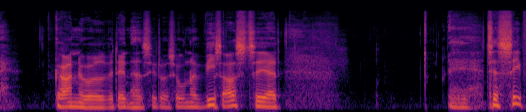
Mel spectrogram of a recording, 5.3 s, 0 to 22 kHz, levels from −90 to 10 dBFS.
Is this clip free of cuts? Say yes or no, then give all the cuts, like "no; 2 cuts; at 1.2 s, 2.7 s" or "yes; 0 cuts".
no; 1 cut; at 2.1 s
